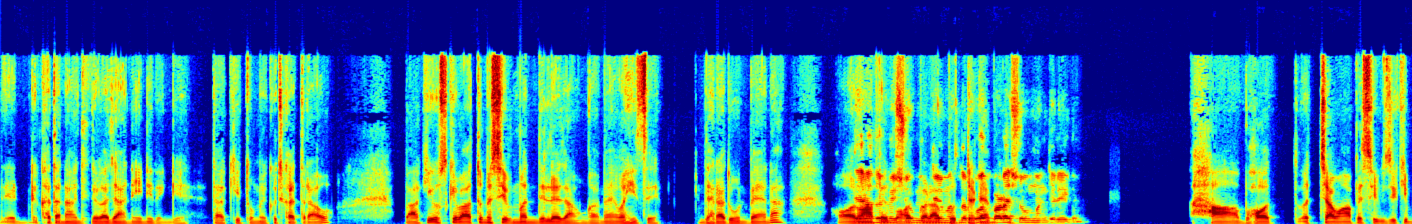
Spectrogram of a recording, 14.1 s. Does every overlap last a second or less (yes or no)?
no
